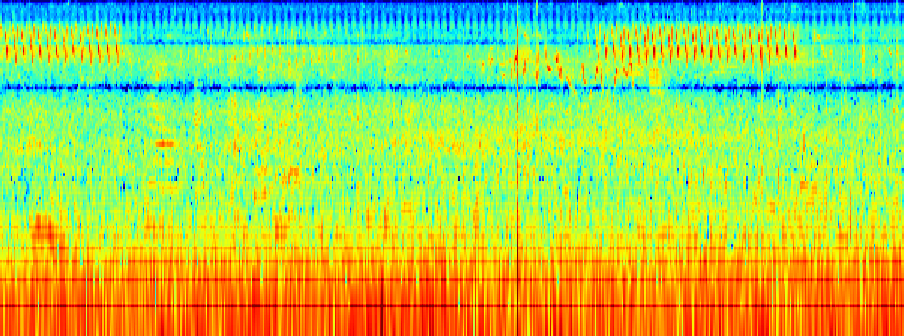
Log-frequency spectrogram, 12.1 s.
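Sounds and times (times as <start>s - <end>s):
high bird chirps: 0.0s - 1.7s, 6.0s - 12.0s
songbird trill: 0.0s - 12.0s.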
